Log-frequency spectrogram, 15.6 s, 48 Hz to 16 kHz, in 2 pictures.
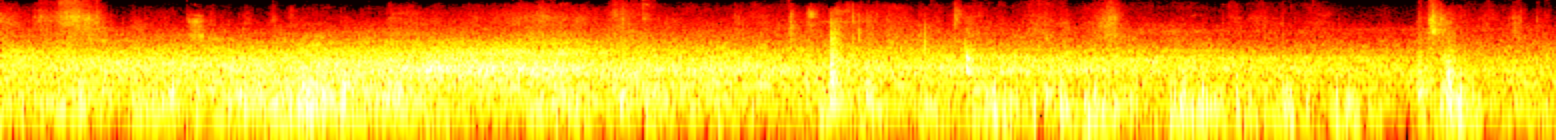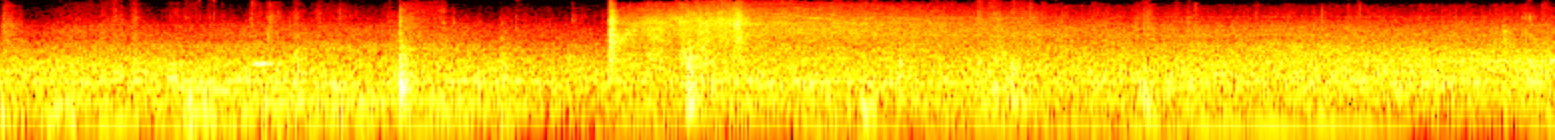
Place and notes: Орджоникидзе ул., Москва, Россия - Ordzhonikidze street
Ordzhonikidze street. At the entrance to the Red and white store. You can hear the wind blowing, people talking, a tram goes, cars go, then a car starts, a truck goes, a motorcycle and other street noises. Day. Clearly. Without precipitation.
Центральный федеральный округ, Россия, 16 May 2020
